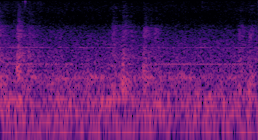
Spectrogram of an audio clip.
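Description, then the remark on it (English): A steady low rumble of a moving train carriage, with faint rhythmic clatter and creaks from the wheels and coach, continuous throughout with no talking. “I'm sure the snack bar door at the front of the train is still open.”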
